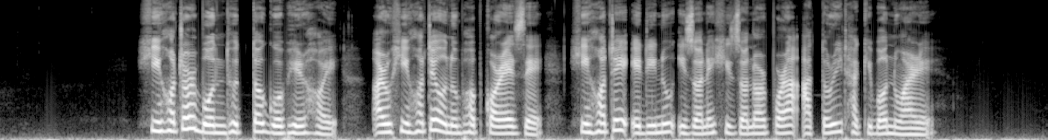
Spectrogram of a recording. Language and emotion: Assamese, neutral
